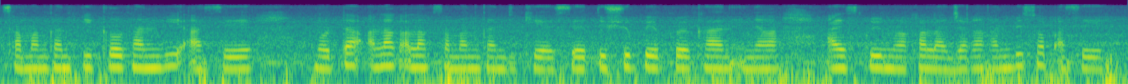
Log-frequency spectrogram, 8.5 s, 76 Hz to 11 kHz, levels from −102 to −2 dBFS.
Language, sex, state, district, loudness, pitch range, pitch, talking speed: Nagamese, female, Nagaland, Dimapur, -16 LUFS, 180-205 Hz, 195 Hz, 185 wpm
